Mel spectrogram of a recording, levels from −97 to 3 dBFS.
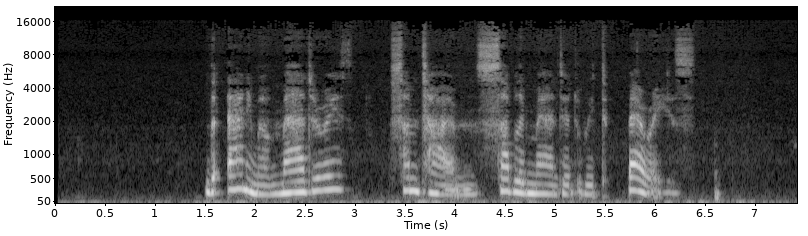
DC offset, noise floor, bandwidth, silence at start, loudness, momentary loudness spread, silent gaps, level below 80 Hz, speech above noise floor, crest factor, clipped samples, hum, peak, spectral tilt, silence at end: under 0.1%; -54 dBFS; 15.5 kHz; 1.5 s; -21 LUFS; 19 LU; none; -48 dBFS; 34 dB; 18 dB; under 0.1%; none; -4 dBFS; -5 dB/octave; 0.45 s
